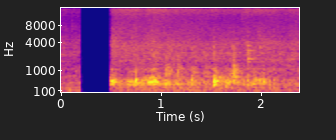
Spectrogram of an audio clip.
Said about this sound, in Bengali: এখন আমরা পরিমাণ মতন চিংড়ি দিয়ে নিচ্ছি।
